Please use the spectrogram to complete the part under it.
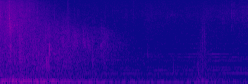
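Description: A Confringo fire spell blast in the video game Hogwarts Legacy, a single booming explosive burst that rumbles and fades away over a couple of seconds.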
